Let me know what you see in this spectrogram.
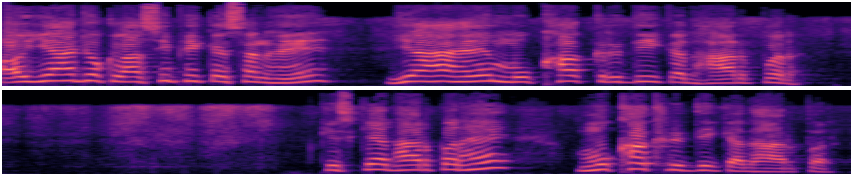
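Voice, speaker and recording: A man teaching a grammar lesson at a board, asking questions and answering them himself, and drawing out key terms slowly. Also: high-pitched, highs cut off. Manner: asks and answers his own questions. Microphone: writing on a board while teaching.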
